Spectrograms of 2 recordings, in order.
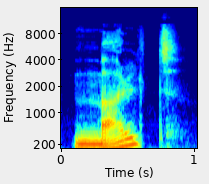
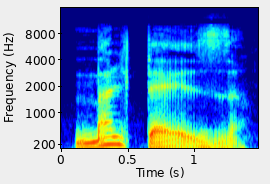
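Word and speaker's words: maltais: So here final s not pronounced for the masculine form and then you pronounce hit here for the feminine form.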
